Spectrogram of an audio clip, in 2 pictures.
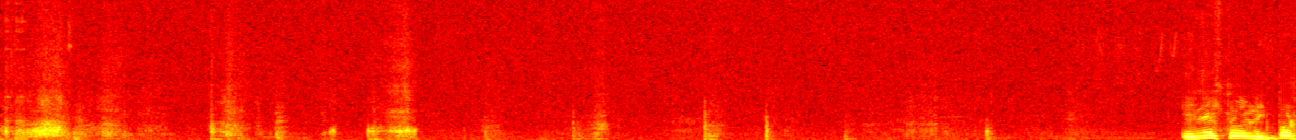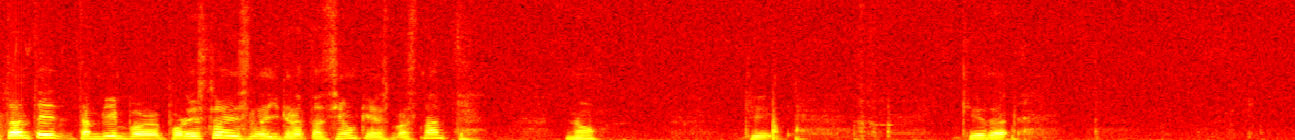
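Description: A metal scraper scrapes across a wooden board.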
